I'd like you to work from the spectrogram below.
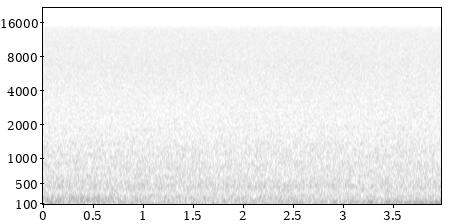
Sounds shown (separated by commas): airplane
